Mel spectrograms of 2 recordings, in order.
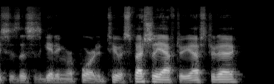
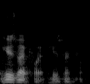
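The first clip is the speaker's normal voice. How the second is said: mock echo fade; 6 semitones lower, 15 dB quieter, faster than usual. Repeats phrase as mock echo.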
